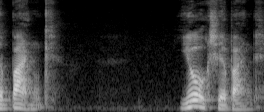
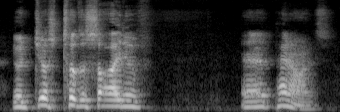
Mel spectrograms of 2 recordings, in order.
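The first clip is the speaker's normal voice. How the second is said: ordinary talk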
